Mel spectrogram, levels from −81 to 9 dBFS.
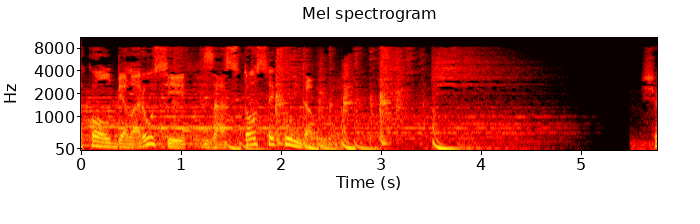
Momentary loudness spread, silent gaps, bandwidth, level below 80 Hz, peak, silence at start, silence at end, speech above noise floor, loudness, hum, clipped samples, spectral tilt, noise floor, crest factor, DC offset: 17 LU; none; 8.8 kHz; -32 dBFS; -8 dBFS; 0 s; 0 s; 49 dB; -22 LUFS; none; under 0.1%; -5 dB/octave; -70 dBFS; 16 dB; under 0.1%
